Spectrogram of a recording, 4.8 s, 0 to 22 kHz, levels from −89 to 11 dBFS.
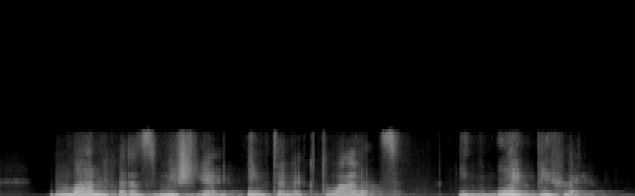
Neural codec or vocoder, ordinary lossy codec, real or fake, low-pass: codec, 16 kHz, 1 kbps, FreqCodec, smaller model; Opus, 64 kbps; fake; 7.2 kHz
